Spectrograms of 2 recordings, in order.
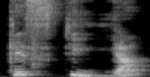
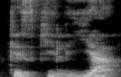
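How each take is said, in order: First: The phrase is squeezed into fewer, shorter syllables. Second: Every syllable of the phrase is pronounced fully. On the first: It is the casual way people really say it. "C'est une version plus courte, euh, plus familière" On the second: It is the standard, formal way to say it. "C'est une version officielle"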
